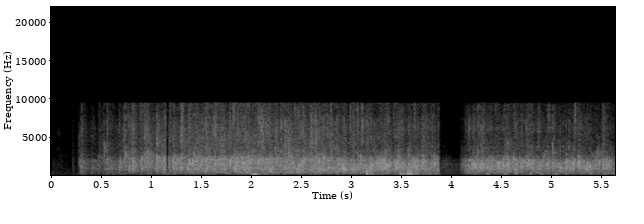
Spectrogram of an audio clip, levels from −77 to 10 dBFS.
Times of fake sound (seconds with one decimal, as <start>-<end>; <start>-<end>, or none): none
